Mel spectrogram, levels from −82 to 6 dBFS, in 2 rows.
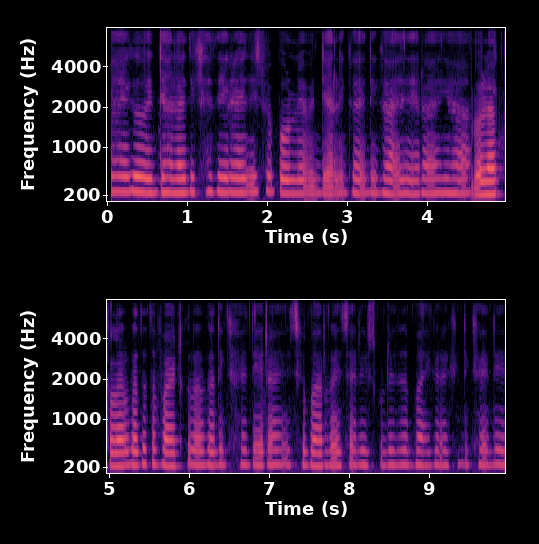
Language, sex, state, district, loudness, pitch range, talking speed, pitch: Hindi, female, Bihar, Purnia, -31 LUFS, 220-240 Hz, 50 wpm, 235 Hz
